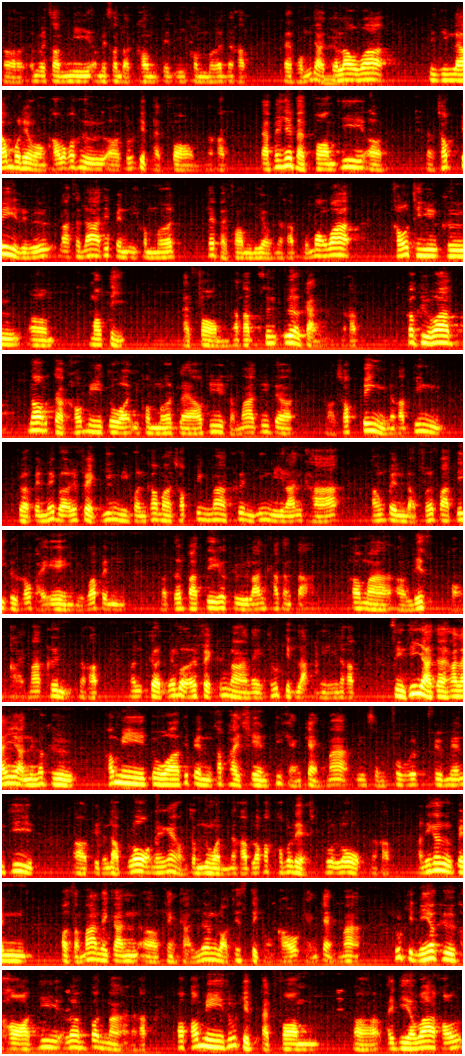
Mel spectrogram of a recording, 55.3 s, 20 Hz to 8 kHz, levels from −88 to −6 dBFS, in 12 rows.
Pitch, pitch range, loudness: 150 Hz, 135-170 Hz, -24 LUFS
